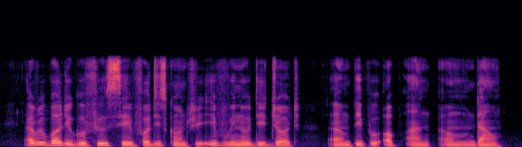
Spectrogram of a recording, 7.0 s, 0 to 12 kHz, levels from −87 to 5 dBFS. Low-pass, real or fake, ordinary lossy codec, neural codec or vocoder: 7.2 kHz; real; none; none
